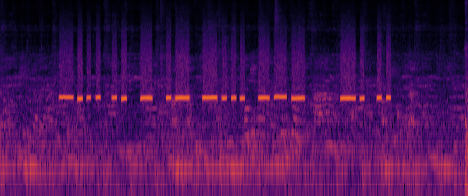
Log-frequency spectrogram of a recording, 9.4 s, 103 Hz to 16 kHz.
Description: Morse code, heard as a whistle, hand-sent with a straight key, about 13 wpm, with the noise of a cafe. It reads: BITABO NI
